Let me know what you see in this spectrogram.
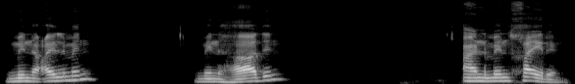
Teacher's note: Now you can think of it as a very clear break between the noon or the tanween sound and the next letter. There is no blending, no nasal sound.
